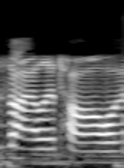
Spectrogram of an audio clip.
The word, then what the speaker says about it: xylitol: No, it's strictly the xylitol, and it's, it's xylitol is spelled with an X, so it's X Y L I T O L, just so you know.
